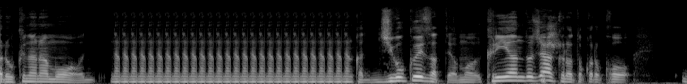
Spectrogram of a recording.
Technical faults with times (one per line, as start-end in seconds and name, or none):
1.19-3.50 system hang loop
